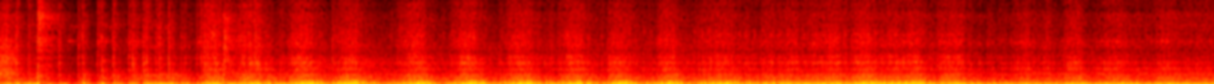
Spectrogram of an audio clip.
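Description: Catches quickly, blips up, then settles into a lumpy but steady low idle with no knocks or misses; a healthy cold start.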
